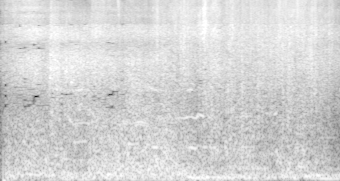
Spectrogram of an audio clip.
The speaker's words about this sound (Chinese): Michael 拆开房门，利用聚甲醛制作简易炸弹，堆在门口。警方从监控发现十六楼有人，立马一拥而上，被炸的是昏迷不醒。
